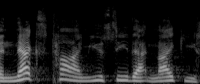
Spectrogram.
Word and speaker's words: Nike: The way we pronounce it in English is Nike. You ever see the brand Nike? That's what they name it for.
